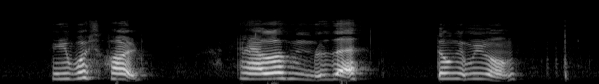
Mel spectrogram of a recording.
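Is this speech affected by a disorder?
Yes: cerebral palsy; slurred speech.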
